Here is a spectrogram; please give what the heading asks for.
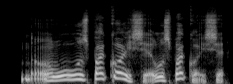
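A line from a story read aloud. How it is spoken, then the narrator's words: Flustered, soothing. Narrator (Russian): растерянно проговаривал Хэммонд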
